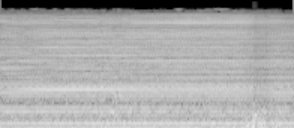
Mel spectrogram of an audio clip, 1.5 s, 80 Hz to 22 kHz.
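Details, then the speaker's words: 2022 AC system under nitrogen leak search: loud, constant low electrical buzz staying steady while the unit runs; the contactor is buzzing annoyingly. "That contactor is really annoying."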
